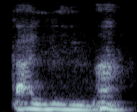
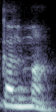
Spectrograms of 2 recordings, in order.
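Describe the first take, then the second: First: An i vowel is said between the l and m. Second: No vowel is said between the l and m. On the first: The speaker calls it right. "लाम के नीचे जेर है" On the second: The speaker calls it wrong. "कलमा ये उर्दू में गलत कहते हैं"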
